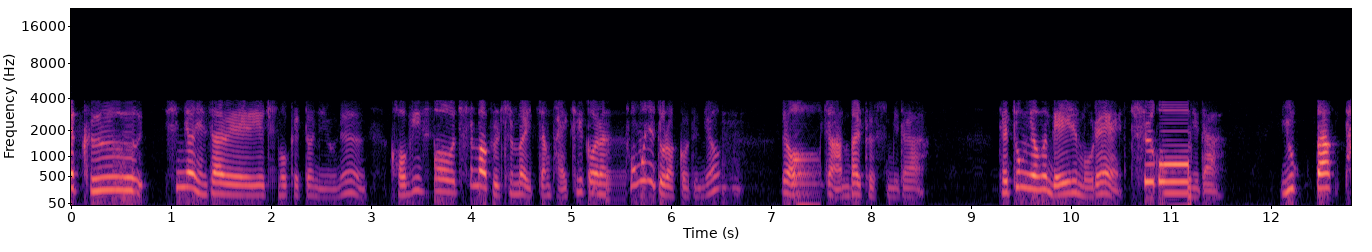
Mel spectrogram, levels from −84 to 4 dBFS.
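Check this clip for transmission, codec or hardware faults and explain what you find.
Two faults are present: GSM full-rate codec coloration throughout the speech, and seven bursts of lost GSM frames.

GSM full-rate codec, whole clip: the band runs only from about 250 Hz to 3.5 kHz, and the excitation is rebuilt from sparse regular pulses, giving a plainly audible buzzy, gravelly grain consistent with a 13 kbps coder. Plain band-limiting would sound dull without that roughness.

Lost GSM frames at 0.42 to 0.69 s (scattered, longest run roughly 70 ms), 2.02 s (60 ms), 3.56 s (80 ms), 5.36 s (200 ms), 7.24 s (260 ms), 9.01 to 9.11 s (scattered, longest near 70 ms) and 10.92 s (260 ms). The decoder repeats the last good frame, producing a rough metallic ring, not the clean gap of simple dropouts.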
